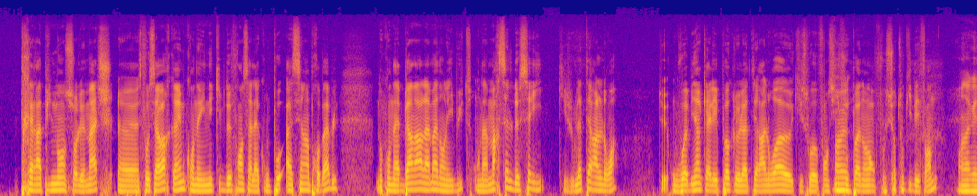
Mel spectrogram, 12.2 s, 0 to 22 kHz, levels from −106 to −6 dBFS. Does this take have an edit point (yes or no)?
no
